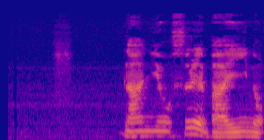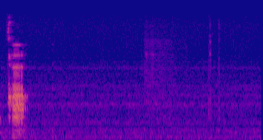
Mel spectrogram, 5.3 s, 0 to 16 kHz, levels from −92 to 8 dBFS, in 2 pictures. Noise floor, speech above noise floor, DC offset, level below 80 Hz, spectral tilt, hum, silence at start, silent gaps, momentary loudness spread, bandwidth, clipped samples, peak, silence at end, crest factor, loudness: -64 dBFS; 33 dB; under 0.1%; -68 dBFS; -4.5 dB/octave; none; 0.55 s; none; 23 LU; 11.5 kHz; under 0.1%; -14 dBFS; 2.35 s; 22 dB; -31 LUFS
